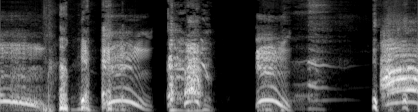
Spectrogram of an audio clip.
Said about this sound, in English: Hold on. I'm just gonna clear my throat.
